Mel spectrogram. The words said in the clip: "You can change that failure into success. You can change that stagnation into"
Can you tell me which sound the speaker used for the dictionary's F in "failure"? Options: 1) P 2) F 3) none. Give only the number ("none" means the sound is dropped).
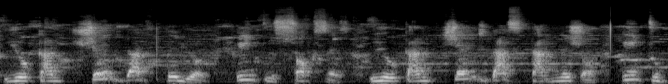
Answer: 1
